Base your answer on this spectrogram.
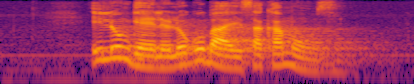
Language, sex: Zulu, female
